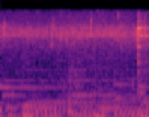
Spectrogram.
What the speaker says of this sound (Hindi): इसको हल्की आंच में ही सेकिएगा।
